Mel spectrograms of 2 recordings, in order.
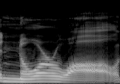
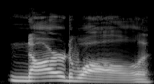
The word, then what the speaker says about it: narwhal: That's from another podcast that I recorded today, but I couldn't pronounce narwhal. I thought it was narwhal. Oh shit! I was saying it like Nardwal, and I was like, wait, Nardwal?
